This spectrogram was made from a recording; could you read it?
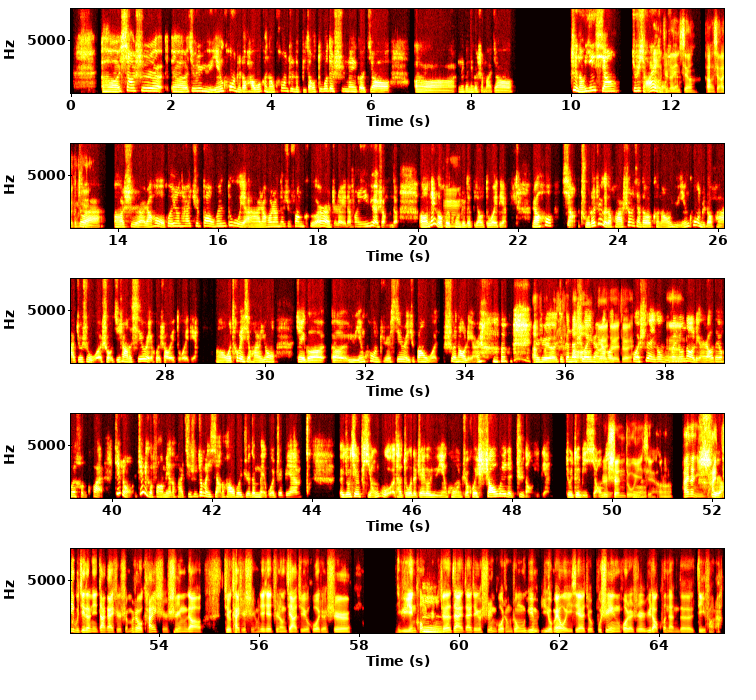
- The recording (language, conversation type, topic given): Chinese, podcast, 家里电器互联会让生活更方便还是更复杂？
- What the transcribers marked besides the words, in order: other background noise; laugh; chuckle; tsk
